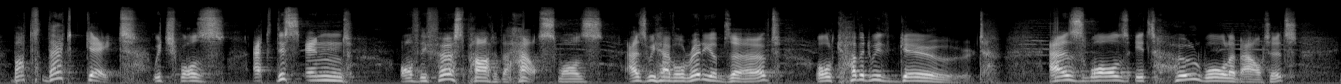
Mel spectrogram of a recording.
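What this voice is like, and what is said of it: Olde English accent, David Attenborough style. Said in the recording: “accents to choose from. I went with the ye olde English accent, David Attenborough style.”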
